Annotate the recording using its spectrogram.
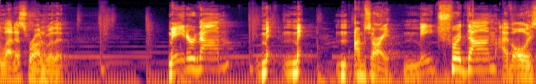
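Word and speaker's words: Martyrdom: Tim, it's Mater Dom.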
